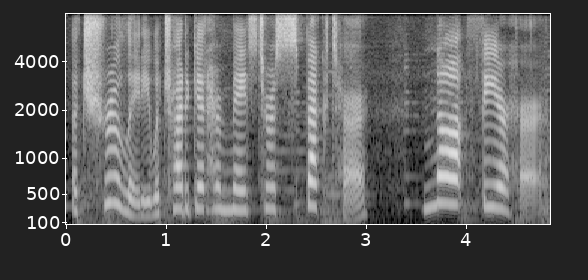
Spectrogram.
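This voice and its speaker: A woman voicing a calm, poised maid who speaks smoothly and gently scolds. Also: high voice, unhurried, soft background music, pitched above the performer's own voice, full character voice. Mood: soothing. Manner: smooth, soothing, genteel.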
